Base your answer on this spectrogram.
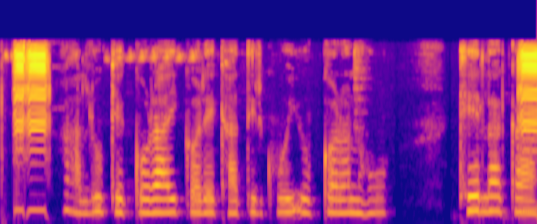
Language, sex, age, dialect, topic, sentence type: Magahi, female, 25-30, Western, agriculture, question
